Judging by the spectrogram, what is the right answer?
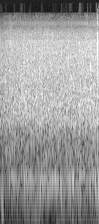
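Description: Creek water flowing where a logging road crosses it: steady, broad rushing and gurgling close by, continuous and even in level with no voices.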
